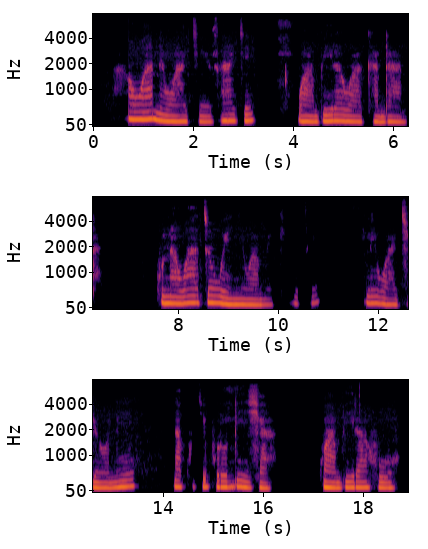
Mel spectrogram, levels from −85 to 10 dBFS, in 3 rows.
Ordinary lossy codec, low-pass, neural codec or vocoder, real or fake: MP3, 48 kbps; 7.2 kHz; vocoder, 44.1 kHz, 128 mel bands every 512 samples, BigVGAN v2; fake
